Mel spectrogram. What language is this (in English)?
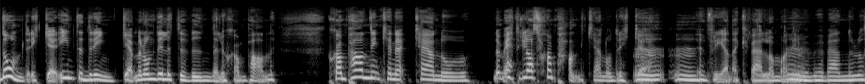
Swedish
